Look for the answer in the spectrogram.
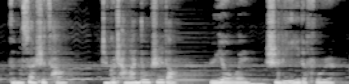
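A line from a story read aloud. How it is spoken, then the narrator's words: Shy but gentle. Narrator (Chinese): 他还是有些羞涩，却温柔地说道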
